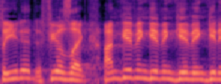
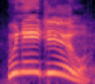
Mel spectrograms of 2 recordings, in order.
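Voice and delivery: needy pleading; 5 semitones higher, slower than usual. Acted. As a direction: whine need need need at him. Disciples pleading with Jesus.

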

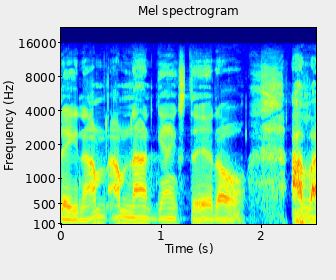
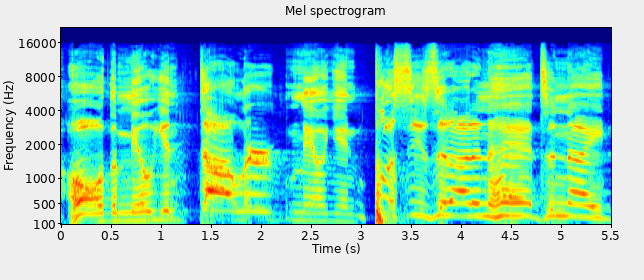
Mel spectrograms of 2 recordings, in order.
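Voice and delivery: much higher, louder, slow wrestler growl-shout; Macho Man Randy Savage; 3 dB louder, slower than usual. Retold or imitated. [name] imitating a wrestler during sex, over-the-top promo yell. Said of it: "imitating Macho Man Randy Savage".

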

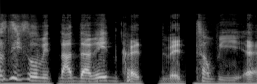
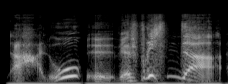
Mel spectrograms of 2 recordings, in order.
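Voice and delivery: high-pitched, hesitant questioning; baffled character, pitched way up; Lee; 9 semitones higher, 3 dB louder, slower than usual. Acted. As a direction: ask into the void, puzzled. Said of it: "dass Lee sowas anwerten könnte wie".

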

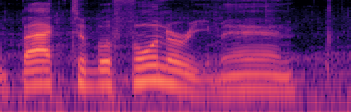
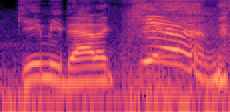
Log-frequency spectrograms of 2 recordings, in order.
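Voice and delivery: loud, exultant yell rising high; triumphant shout; 3 semitones higher, 10 dB louder than usual. Real, not acted. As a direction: roar it out, thrilled with the win. Triumph at the end.

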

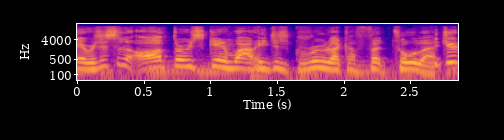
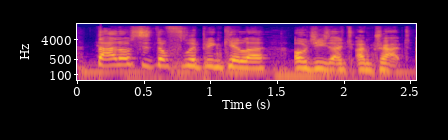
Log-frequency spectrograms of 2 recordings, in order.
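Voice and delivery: usual speaking voice

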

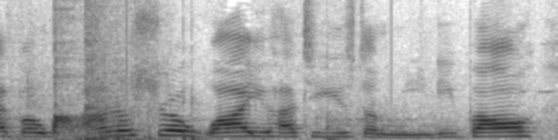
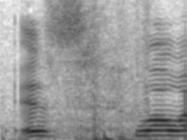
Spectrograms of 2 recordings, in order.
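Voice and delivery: normal talking voice

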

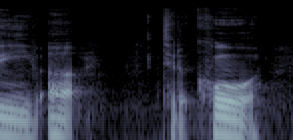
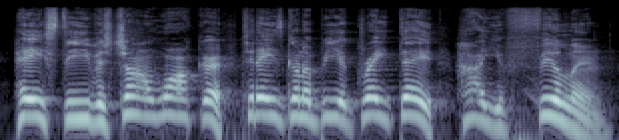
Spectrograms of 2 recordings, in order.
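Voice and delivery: bright, very high and loud cheer; cheerful wake-up call; 13 semitones higher, 10 dB louder than usual. Retold or imitated. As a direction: sing out the greeting like a morning hype man.

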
